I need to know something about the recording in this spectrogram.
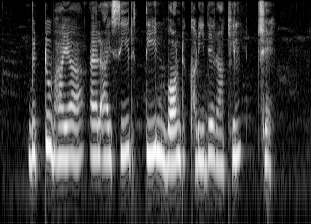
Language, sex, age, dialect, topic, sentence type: Magahi, female, 18-24, Northeastern/Surjapuri, banking, statement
